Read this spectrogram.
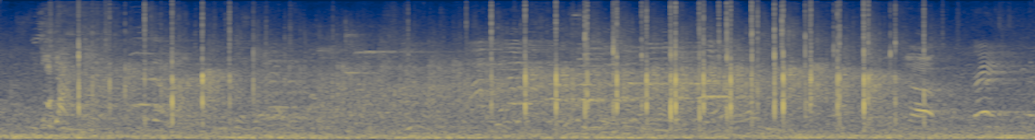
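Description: A crowd of spectators cheers in a large echoing hall.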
